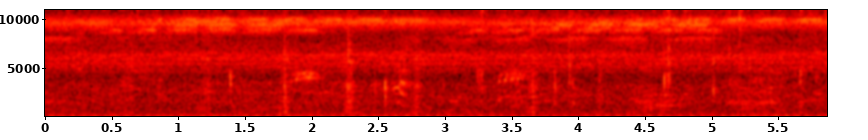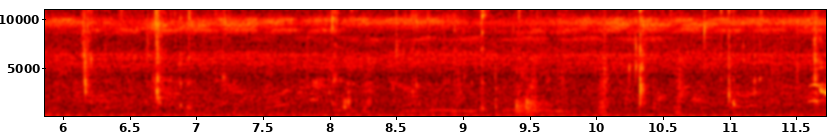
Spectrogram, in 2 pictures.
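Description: Faint chewing of small cooked fish, mouth-close, with scattered small crunchy clicks.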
